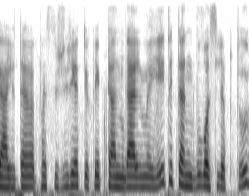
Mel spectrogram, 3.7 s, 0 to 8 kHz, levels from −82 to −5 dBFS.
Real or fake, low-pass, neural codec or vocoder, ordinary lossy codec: fake; 7.2 kHz; codec, 32 kHz, 1.9 kbps, SNAC; Opus, 24 kbps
